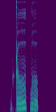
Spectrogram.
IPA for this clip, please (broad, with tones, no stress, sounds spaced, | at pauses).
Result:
ʈ u˧˥ ɓ u˨˩ p̚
